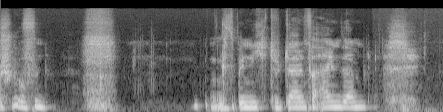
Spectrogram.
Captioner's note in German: Schniefen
